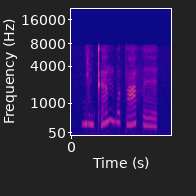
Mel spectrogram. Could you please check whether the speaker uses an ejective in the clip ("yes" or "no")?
yes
